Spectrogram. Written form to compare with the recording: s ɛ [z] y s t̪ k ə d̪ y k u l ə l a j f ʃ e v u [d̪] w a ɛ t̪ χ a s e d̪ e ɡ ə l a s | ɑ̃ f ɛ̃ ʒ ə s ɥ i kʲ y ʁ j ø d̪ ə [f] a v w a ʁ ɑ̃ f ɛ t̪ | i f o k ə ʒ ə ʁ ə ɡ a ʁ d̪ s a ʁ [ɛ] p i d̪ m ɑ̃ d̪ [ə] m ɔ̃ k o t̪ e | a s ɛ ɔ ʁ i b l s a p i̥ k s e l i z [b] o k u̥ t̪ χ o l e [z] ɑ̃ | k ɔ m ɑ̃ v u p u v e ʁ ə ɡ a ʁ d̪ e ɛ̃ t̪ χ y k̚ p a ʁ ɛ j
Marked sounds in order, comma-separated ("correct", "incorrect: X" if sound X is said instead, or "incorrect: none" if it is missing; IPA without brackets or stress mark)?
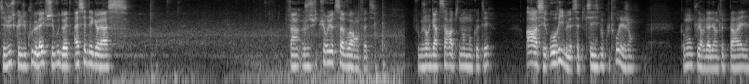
incorrect: ʒ, correct, incorrect: s, incorrect: a, correct, correct, incorrect: ʒ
